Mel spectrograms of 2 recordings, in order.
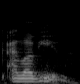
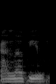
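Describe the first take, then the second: First: It is said with intense passion. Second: It is said simply and warmly.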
